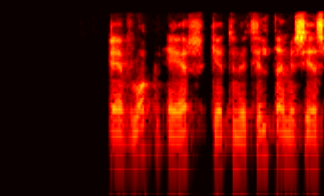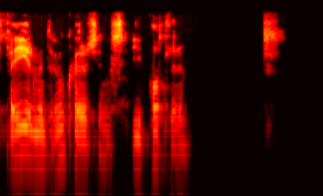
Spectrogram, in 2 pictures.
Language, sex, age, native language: Icelandic, male, 20-29, Icelandic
